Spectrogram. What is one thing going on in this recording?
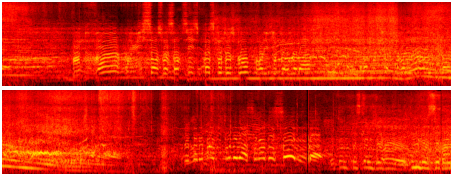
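A rally car engine revs hard and gears change.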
